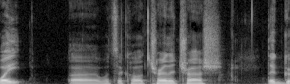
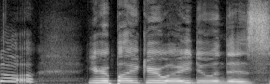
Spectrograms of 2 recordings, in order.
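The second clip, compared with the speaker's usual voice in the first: very high, tearful, sobbing put-on pleading voice; 12 semitones higher than usual. Retelling what a crying bum said to the guy handling him, imitating someone crying. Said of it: "The bum's like crying for his life".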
